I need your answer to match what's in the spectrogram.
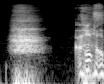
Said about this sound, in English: Actually, before anything else happens, you just hear what kind of sounds like heavy breathing.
